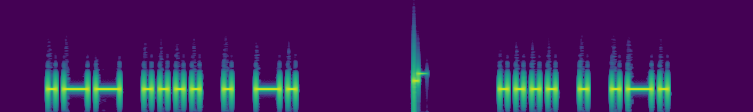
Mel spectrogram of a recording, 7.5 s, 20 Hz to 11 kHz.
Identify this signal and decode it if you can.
Morse code, heard as a keyed tone, about 15 wpm, 700 Hz. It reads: WHEN HER
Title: Sets of 2 Words - New Word Drill - 15wpm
